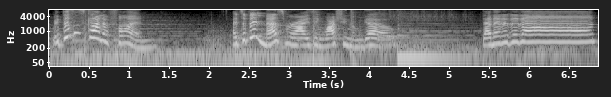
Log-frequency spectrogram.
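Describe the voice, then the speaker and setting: Female game streamer, high and bright voice, chatty and expressive, thinking out loud over faint music. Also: unhurried. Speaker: video game livestreamer. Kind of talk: casual gaming stream chat.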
